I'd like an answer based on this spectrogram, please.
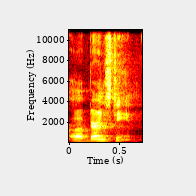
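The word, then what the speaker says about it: Bernstein: a film film composer uh elmer berenstein uh no he wasn't related to leonard and yes he pronounced it that way uh they get that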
